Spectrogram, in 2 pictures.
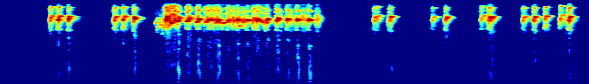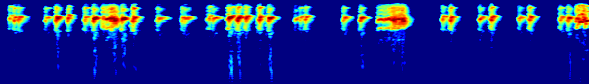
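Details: A happy pet budgerigar chirps in quick, high, scratchy bursts with one longer warbling chatter.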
